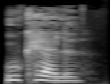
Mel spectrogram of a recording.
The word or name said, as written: ukaldet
